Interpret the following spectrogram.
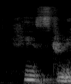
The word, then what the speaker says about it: history: Exceptions are here, history. Here means H-A-I-R, here, history, historical. This kind of words, H is not silent.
